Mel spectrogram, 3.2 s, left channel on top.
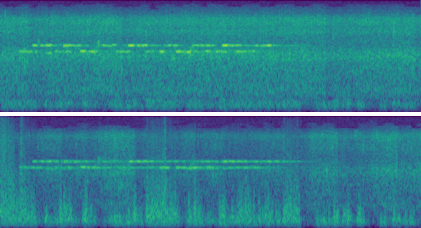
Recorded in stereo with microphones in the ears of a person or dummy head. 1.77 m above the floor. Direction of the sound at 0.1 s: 55° left (ahead or behind).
